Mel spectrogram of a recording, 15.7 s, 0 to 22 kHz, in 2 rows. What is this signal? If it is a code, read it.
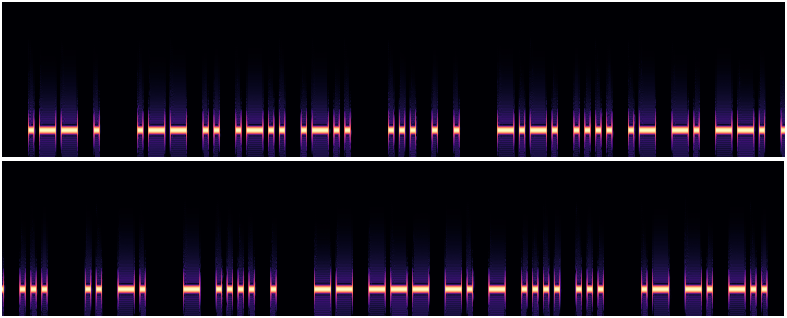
Morse code, heard as a keyed tone, about 22 wpm, 700 Hz. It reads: WE WILL SEE CHANGES IN THE MONTHS AND
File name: Sentences with 7-Word Phrases - 22wpm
